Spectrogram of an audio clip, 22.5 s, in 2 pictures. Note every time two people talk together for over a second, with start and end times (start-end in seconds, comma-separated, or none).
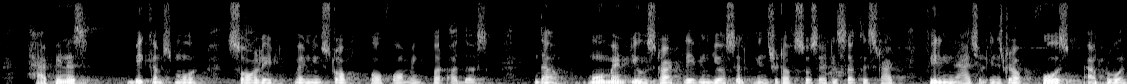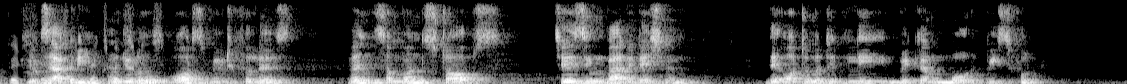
11.7-12.9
